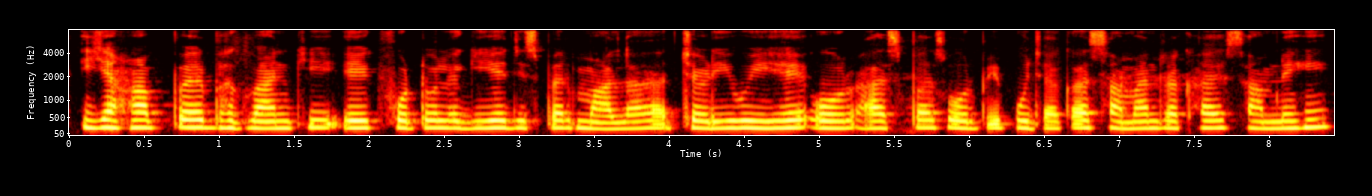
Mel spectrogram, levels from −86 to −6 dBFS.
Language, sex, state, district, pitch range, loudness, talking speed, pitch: Hindi, female, Madhya Pradesh, Dhar, 200-210 Hz, -19 LUFS, 185 wpm, 205 Hz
